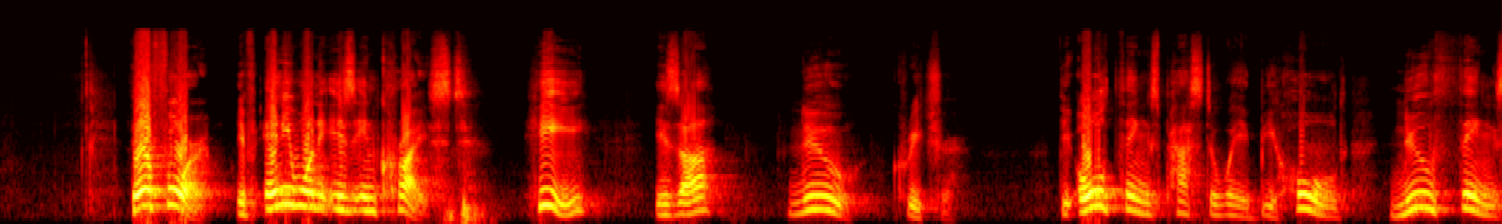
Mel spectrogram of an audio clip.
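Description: A middle-aged man reads aloud steadily through a microphone.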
